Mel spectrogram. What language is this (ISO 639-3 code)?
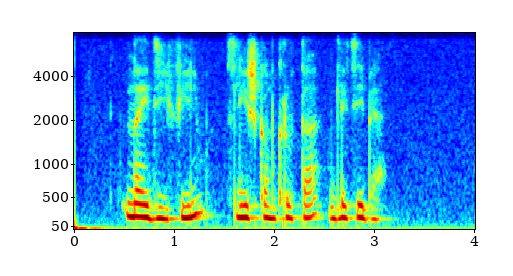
rus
